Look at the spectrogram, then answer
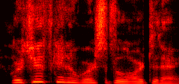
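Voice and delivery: airy, hushed, soft, breathy voice. Mimicking how pastors used to lead worship: imitating a pastor's breathy voice. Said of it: "they always did the breathy voice, like".

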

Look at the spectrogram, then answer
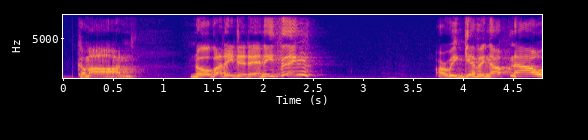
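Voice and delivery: shrill, high shout. Game master voicing a character walking past the party; shouting down the hallway. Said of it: "he's shouting down the hallway".

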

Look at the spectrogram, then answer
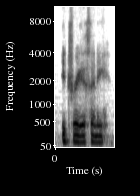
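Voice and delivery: hushed whisper. Sorindir turns, seeing a new figure join the fray, and just whispers. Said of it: "just whispers".

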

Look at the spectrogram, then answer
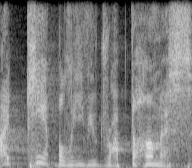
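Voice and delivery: put-on irritated, snapping tone. Preacher imagining Jesus stressed out and snapping at Mary Magdalene, mock-snapping. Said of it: "snapping at Mary Magdalene".

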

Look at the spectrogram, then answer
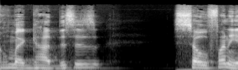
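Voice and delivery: ordinary talk, nothing marked

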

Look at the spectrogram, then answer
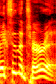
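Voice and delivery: very high, loud surfer dude voice. Imitating a rebel soldier's line from the game: imitating a surfer dude. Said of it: "he was such a surfer dude".

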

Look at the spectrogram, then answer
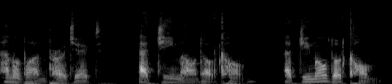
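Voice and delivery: breathy, smooth, low voice with drawn-out words. Trying the email address again, more breathy: breathy Josh voice. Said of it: "it's more breathy than that".

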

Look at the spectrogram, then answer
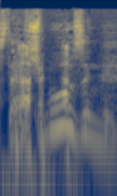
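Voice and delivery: put-on jolly old man voice.

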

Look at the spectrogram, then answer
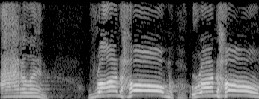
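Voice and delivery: very high, very loud, slow, drawn-out top-of-lungs yell. Retelling yelling to a running child at kickball: imitating a dad screaming. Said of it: "started screaming just like a dad at the top of my voice".

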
